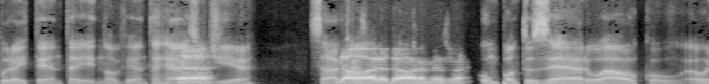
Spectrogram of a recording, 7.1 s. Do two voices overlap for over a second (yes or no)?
no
